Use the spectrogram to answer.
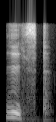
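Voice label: "yeast", English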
